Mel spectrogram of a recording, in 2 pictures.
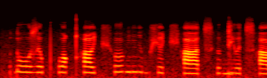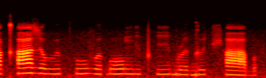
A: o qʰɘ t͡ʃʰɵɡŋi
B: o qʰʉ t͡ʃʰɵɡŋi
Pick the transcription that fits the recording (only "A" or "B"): A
